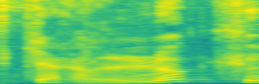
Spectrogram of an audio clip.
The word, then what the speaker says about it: Kerloc'h: Maxence Kerlock, je prononce bien. Oui.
